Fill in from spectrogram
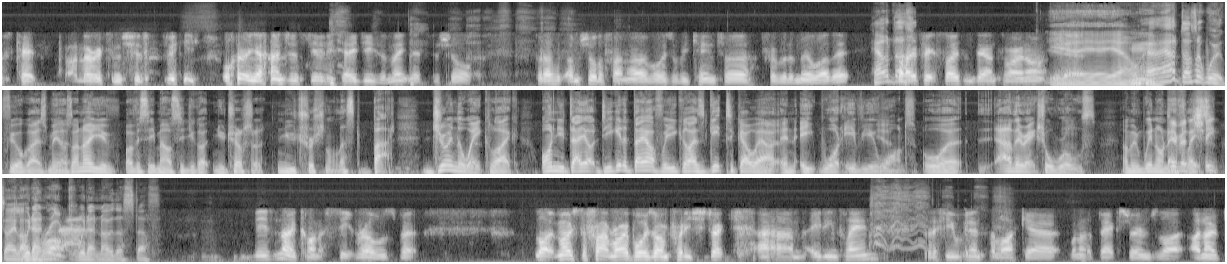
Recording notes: We were joined on the phone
